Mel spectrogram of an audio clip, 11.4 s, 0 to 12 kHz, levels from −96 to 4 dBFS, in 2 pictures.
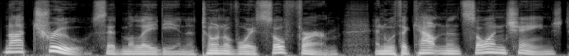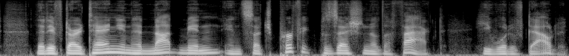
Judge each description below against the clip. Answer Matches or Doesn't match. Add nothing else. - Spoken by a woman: Doesn't match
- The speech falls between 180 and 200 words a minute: Matches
